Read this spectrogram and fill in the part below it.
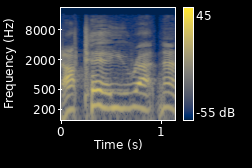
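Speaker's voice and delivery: high-pitched Southern pulpit preaching voice. Showing how they want a preacher to talk, southern preaching voice. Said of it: "talk like this right here".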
